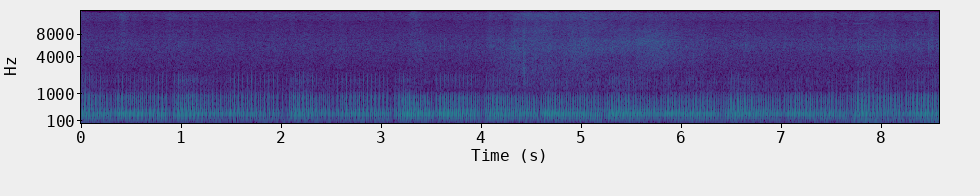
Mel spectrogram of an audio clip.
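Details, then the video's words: Kitten purring steadily indoors, with possible grooming sounds: a continuous low rumbling purr pulsing in even waves about once a second, with no other clear sounds. "子猫のASMR / グルグル音・毛づくろいの音など"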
